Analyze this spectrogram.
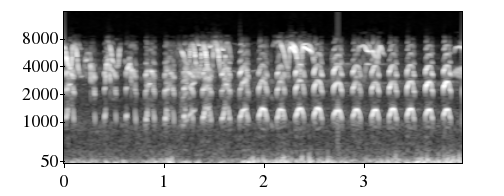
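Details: Northern goshawk at its nest in Tartu, Estonia, on 2 June 2025: a loud, steady series of harsh, nasal, evenly spaced notes, about six per second, lasting four seconds, with a thinner high squeal over the middle.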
